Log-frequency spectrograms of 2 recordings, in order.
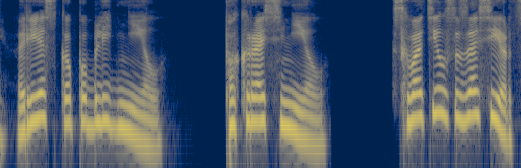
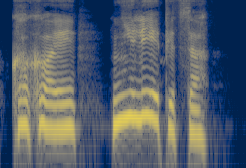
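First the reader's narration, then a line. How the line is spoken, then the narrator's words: Breathless moan. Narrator (Russian): часто дыша простонал Авдей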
